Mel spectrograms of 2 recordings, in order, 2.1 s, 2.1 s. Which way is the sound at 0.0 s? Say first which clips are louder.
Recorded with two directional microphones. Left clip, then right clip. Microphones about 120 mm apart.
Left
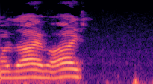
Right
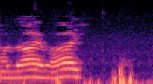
Left 1 dB; 25° left (ahead or behind).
